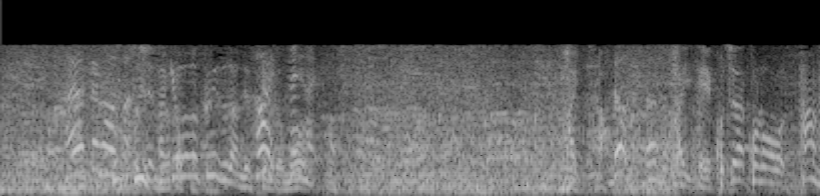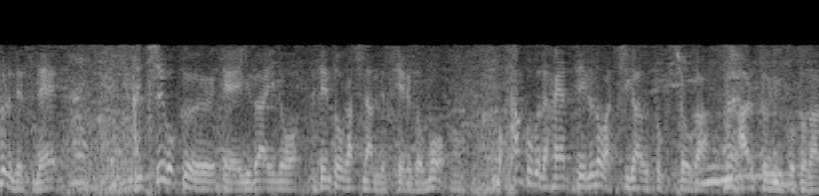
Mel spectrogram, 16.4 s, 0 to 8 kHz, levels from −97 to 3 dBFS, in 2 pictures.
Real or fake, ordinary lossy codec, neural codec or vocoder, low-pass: real; AAC, 16 kbps; none; 7.2 kHz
